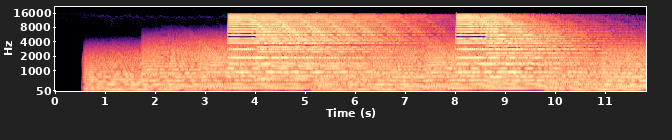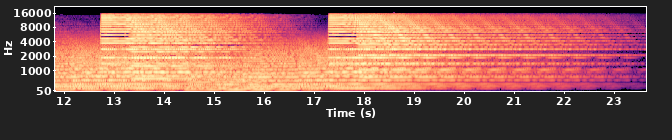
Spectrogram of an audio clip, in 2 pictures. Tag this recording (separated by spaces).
ambience ambient atmosphere background bridge dark deep drive drone effect electronic emergency energy engine future futuristic fx hover impulsion machine noise pad Room rumble sci-fi sound-design soundscape space spaceship starship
